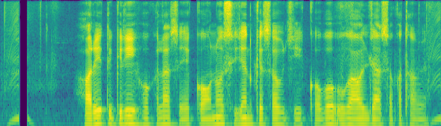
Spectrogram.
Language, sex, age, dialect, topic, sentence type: Bhojpuri, male, 25-30, Northern, agriculture, statement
